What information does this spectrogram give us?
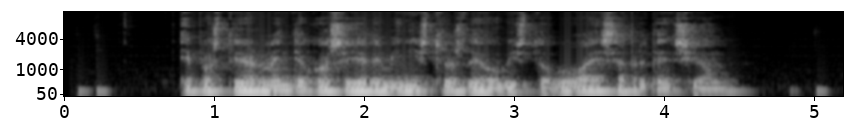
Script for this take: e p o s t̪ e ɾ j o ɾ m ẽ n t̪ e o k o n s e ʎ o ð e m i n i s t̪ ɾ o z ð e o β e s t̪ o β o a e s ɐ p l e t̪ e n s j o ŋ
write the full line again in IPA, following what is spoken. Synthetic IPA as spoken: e p o s t̪ e ɾ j o ɾ m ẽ n t̪ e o k o n s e ʎ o ð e m i n i s t̪ ɾ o z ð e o β i s t̪ o β o a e s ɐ p ɾ e t̪ e n s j o ŋ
